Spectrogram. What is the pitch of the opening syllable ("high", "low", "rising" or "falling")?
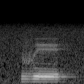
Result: high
